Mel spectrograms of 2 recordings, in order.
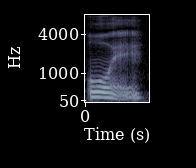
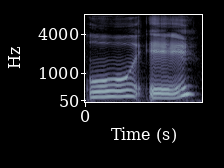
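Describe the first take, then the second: First: It is said as a single gliding syllable. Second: It is said as two separate vowel syllables. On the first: "we're just making one syllable as oe" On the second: "Sometimes we say that as o-e"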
